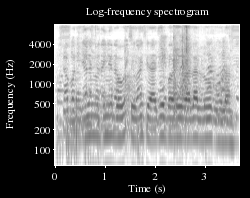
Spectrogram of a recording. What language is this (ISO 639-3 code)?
bho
